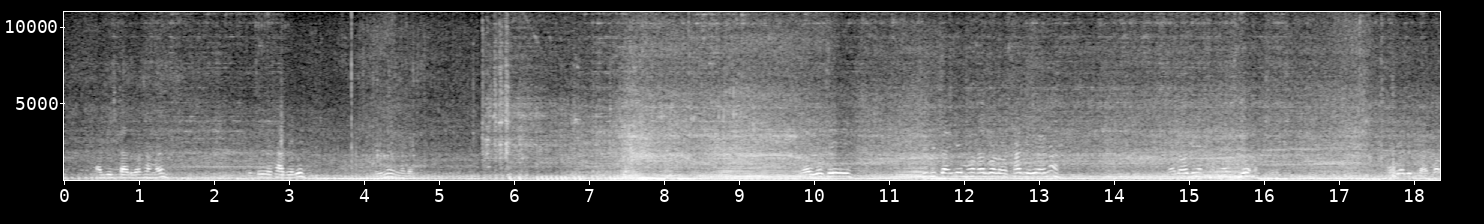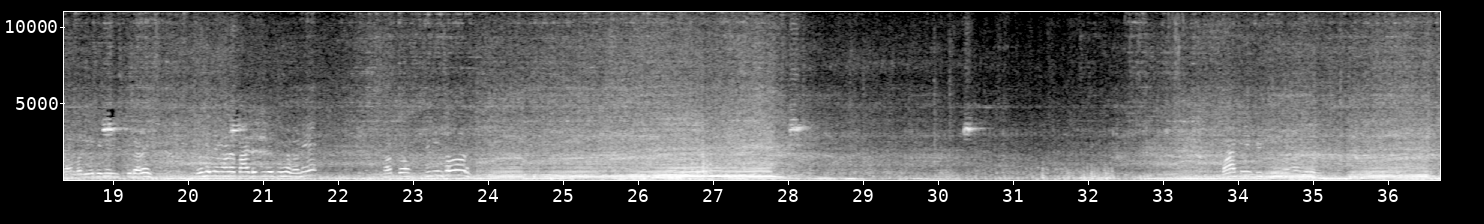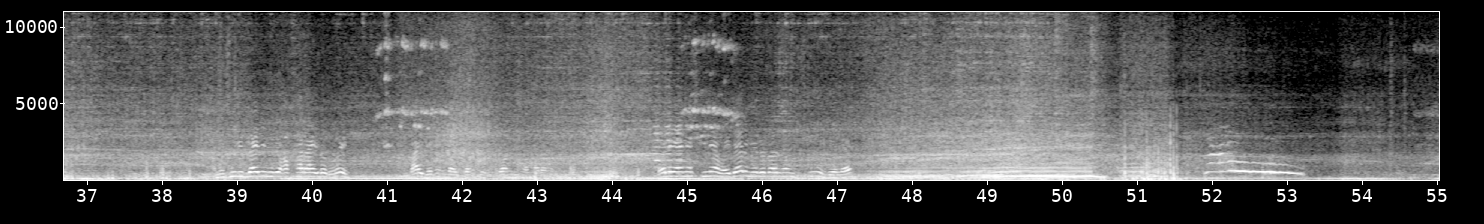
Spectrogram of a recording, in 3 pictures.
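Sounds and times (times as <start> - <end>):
wind and road rush: 0.0 - 55.0
motorcycle engine accelerating: 0.1 - 30.1, 31.8 - 54.6.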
